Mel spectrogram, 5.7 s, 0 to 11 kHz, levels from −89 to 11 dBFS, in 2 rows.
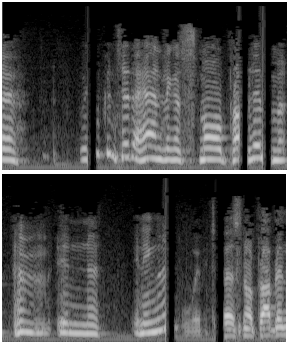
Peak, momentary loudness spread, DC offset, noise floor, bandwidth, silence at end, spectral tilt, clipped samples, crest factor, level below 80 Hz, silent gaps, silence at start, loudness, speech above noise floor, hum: -2 dBFS; 12 LU; under 0.1%; -43 dBFS; 7.2 kHz; 0 s; -7.5 dB/octave; under 0.1%; 16 dB; -48 dBFS; 2.40-2.44 s; 0 s; -18 LUFS; 26 dB; none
